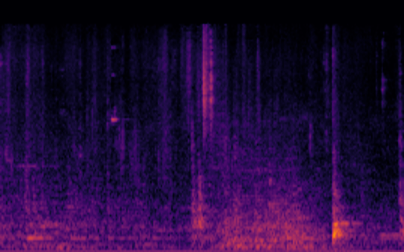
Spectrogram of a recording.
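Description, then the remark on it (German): An elevator door slides shut with a brief whoosh, then lands with a single muffled thump, set against a low mechanical hum with no voices. “ist Julia im Aufzug angekommen, um in die nächste Ebene zu fahren. Türe schließt.”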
